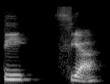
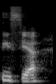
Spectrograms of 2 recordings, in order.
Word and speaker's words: Thesia: Thesia, I believe is how you say it, Thesia.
